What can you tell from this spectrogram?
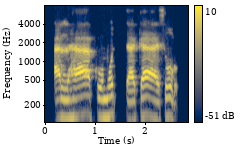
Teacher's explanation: Ini lebih tebal karena sebelum huruf ra itu di belakangnya ada huruf dhammah ya.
